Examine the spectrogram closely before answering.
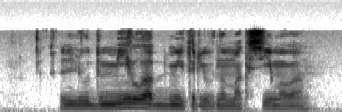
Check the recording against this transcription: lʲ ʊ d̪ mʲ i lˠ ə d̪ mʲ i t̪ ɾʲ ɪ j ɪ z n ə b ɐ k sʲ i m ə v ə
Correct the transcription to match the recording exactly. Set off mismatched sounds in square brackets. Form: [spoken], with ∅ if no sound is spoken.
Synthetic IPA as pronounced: lʲ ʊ d̪ mʲ i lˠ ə d̪ mʲ i t̪ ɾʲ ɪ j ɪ [v] n ə [m] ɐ k sʲ i m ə v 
